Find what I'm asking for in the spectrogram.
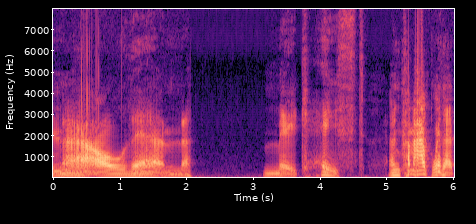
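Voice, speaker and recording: A man puts on a loud, growling character voice at a fairly low pitch. He goes very slowly, with long, frequent pauses. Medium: read story.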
